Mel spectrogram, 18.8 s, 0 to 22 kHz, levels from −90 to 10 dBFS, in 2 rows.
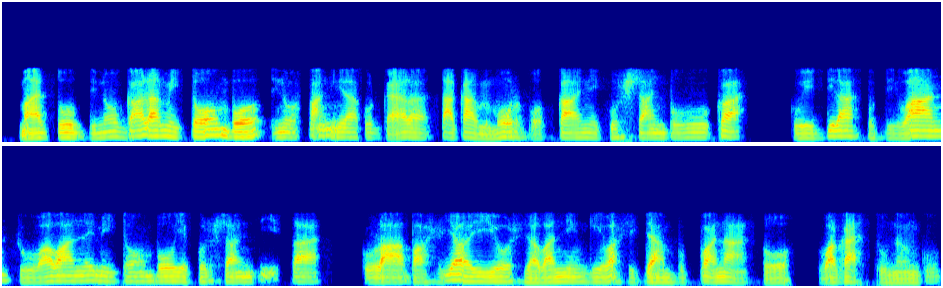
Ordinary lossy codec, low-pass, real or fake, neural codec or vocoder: AAC, 32 kbps; 3.6 kHz; fake; codec, 16 kHz in and 24 kHz out, 0.4 kbps, LongCat-Audio-Codec, fine tuned four codebook decoder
